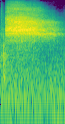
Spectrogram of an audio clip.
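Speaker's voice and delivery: long unvoiced shush; hushing. Grover hushes the reader before sharing an idea, shushing. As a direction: hush them with a drawn-out shh.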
